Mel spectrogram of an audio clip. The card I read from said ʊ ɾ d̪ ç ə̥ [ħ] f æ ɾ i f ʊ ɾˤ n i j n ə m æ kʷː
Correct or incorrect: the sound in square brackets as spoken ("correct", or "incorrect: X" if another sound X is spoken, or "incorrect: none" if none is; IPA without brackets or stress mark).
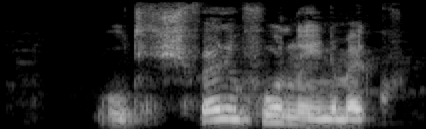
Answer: incorrect: ʃ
